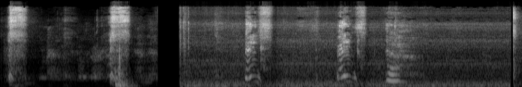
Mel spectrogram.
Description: Short compilation of rapid sneezes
